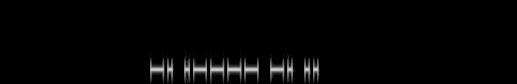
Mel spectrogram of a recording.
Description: Morse code, heard as a keyed tone, about 28 wpm, 700 Hz. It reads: N1NI
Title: USA Call Signs - 4 Characters - Repeated 2x - 28wpm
